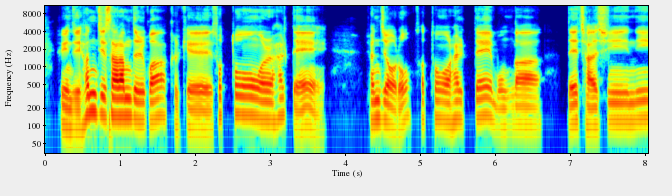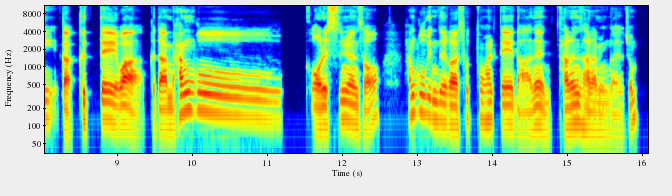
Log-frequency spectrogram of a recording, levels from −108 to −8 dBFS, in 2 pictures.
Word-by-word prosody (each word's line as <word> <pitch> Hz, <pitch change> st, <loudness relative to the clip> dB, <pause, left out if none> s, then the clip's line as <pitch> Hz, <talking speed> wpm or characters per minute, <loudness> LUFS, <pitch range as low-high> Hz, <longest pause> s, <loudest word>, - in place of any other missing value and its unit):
그게 110 Hz, -, -2 dB
인제 95 Hz, -1 st, +1 dB
현지 165 Hz, -, +2 dB
사람들과 145 Hz, -1 st, +6 dB
그렇게 95 Hz, -2 st, 0 dB
소통을 150 Hz, -, +1 dB
할 150 Hz, -, -2 dB
때 90 Hz, -, 0 dB, 0.6 s
현지어로 135 Hz, +2 st, 0 dB
소통을 130 Hz, 0 st, -3 dB
할 135 Hz, 0 st, 0 dB
때 145 Hz, +1 st, +2 dB
뭔가 105 Hz, -1 st, -1 dB, 0.3 s
내 115 Hz, +2 st, +3 dB
자신이 125 Hz, +5 st, -1 dB
그러니까 -, -, +1 dB
그때와 115 Hz, -4 st, +2 dB
그다음에 95 Hz, +1 st, -1 dB
한국어를 145 Hz, -, -3 dB
쓰면서 125 Hz, -3 st, -1 dB, 0.3 s
한국인들과 135 Hz, -9 st, -2 dB
소통할 130 Hz, +2 st, -7 dB
때 115 Hz, -1 st, -1 dB
나는 85 Hz, +1 st, -4 dB
다른 110 Hz, +4 st, -1 dB
사람인가요 80 Hz, -6 st, -6 dB
좀? -, -, -9 dB
125 Hz, 260 characters per minute, -24 LUFS, 105-145 Hz, 0.6 s, 사람들과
